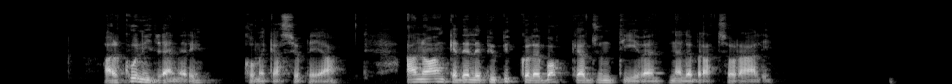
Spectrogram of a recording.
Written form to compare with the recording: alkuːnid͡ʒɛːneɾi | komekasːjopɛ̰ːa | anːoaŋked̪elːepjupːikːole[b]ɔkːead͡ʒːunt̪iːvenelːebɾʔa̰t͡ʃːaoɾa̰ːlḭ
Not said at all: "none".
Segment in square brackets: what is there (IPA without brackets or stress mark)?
b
